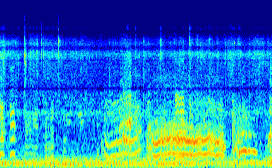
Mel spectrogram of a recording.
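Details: Rooster crowing in a chicken coop. One broken, multi-part crow: a short rising opening note, then a long wavering held phrase of more than a second that drops away at the end. Low background hum throughout.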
